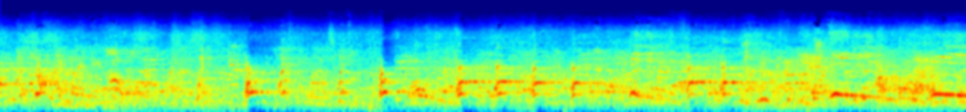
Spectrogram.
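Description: A dog barking and yipping over and over in quick runs of short calls, with voices in the background.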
